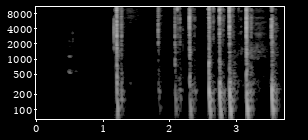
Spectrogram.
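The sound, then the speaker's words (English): After a brief quiet moment, loud typing on a computer keyboard: a burst of sharp, clacky keystrokes in an uneven rhythm, growing busier toward the end. “Is his computer fucking keyboard mic'd? Who types that loud?”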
